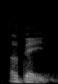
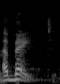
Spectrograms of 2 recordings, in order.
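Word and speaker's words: Abbate: Abate, and am I saying your name properly? We've heard it pronounced 3 different ways today in the hearing. Abate, Senator. Abate.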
